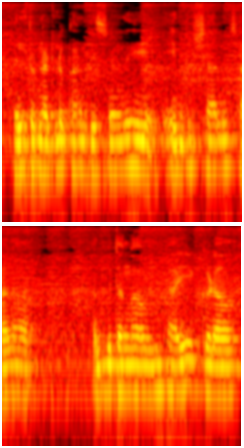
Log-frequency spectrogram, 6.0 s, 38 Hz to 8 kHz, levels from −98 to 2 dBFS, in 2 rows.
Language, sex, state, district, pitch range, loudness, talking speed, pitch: Telugu, male, Telangana, Nalgonda, 130-135 Hz, -31 LUFS, 90 wpm, 135 Hz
